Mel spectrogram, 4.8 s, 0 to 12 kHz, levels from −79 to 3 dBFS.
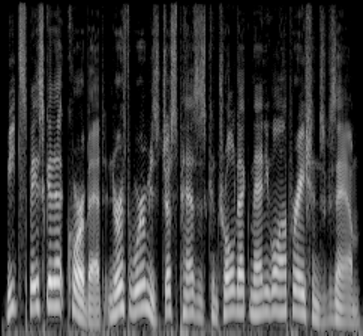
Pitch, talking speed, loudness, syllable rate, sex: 140 Hz, 175 wpm, -18 LUFS, 5.6 syllables/s, male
